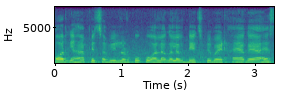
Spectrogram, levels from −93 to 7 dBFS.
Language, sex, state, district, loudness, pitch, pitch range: Hindi, male, Chhattisgarh, Rajnandgaon, -18 LUFS, 200 Hz, 190-205 Hz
